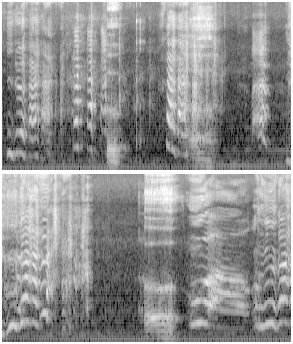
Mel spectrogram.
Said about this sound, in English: A few minutes later, the boys were laughing and burping on cue.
